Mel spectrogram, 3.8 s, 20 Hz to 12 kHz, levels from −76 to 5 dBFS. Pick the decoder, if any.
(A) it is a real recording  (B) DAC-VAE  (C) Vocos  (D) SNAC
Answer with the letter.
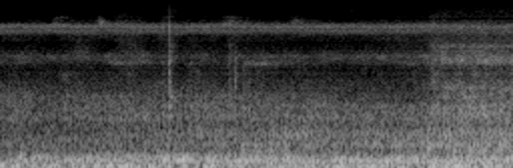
B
